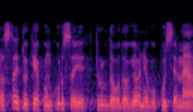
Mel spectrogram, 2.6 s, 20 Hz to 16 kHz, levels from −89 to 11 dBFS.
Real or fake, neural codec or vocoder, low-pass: real; none; 7.2 kHz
